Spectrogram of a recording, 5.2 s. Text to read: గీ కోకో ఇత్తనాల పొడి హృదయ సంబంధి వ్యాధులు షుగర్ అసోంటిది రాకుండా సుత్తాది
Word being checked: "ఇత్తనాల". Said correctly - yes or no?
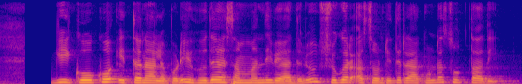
yes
